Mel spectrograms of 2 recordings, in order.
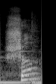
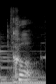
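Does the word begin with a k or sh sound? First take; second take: sh; k. First: The word begins with a sh sound. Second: The word begins with a k sound. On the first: The speaker calls it wrong. "ne se prononce pas cha" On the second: The speaker calls it right. "mais ko"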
